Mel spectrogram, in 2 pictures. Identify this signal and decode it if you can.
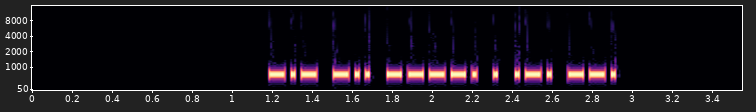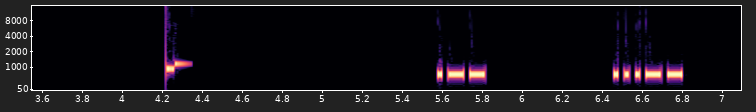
Morse code, heard as a keyed tone, about 44 wpm, spaced as for 31 wpm, 700 Hz. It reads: KD9ERG W3
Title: USA Call Signs - 8x Character Spacing - 45wpm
